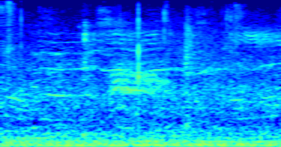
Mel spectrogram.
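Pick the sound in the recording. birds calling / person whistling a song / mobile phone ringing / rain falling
birds calling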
